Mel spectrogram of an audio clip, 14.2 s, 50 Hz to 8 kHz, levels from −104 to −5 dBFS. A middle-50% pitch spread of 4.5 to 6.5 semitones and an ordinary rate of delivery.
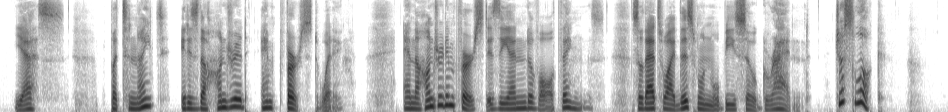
No: average, 3.8 semitones; average, 145 wpm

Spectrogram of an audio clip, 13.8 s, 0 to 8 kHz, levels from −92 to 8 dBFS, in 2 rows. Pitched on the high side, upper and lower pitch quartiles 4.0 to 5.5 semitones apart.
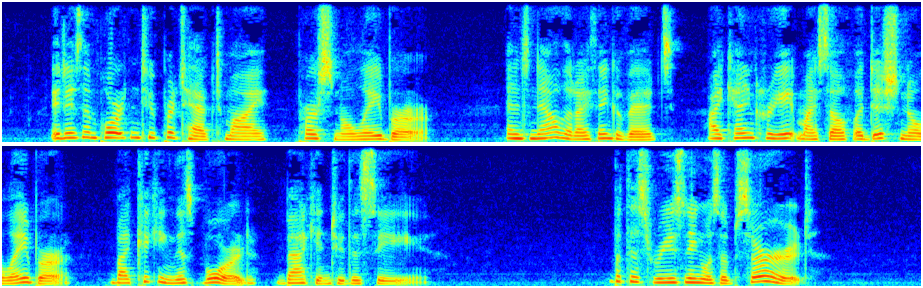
Yes: high, 215 Hz; average, 5.2 semitones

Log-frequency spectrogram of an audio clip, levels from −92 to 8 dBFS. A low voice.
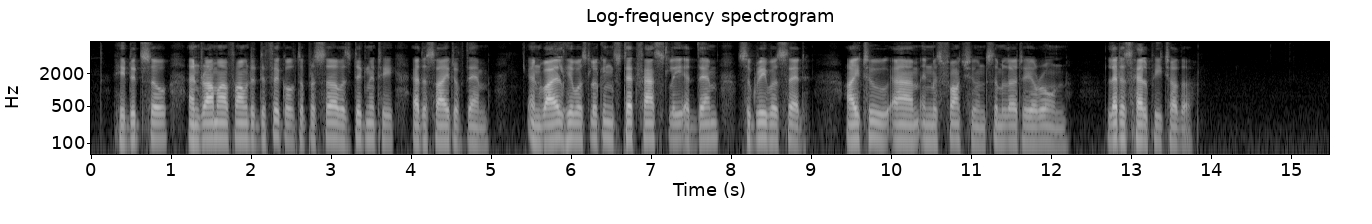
Yes: low, 115 Hz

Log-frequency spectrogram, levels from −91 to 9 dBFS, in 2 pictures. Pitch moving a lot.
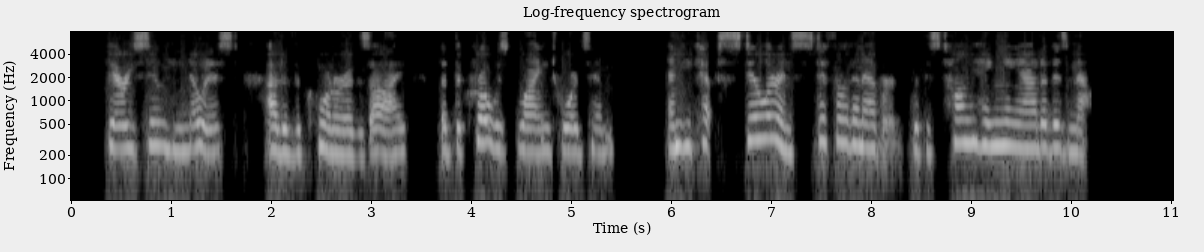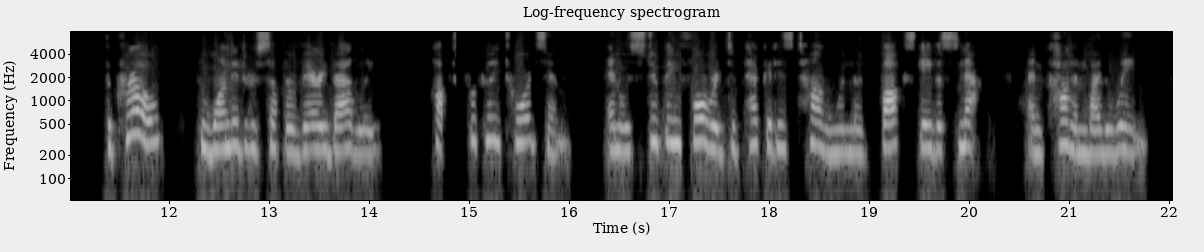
No: average, 3.5 semitones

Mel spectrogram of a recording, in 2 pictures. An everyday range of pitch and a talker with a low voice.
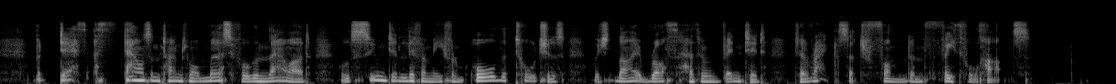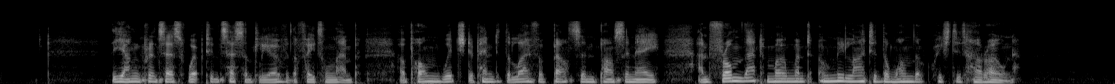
Yes: average, 3.9 semitones; low, 130 Hz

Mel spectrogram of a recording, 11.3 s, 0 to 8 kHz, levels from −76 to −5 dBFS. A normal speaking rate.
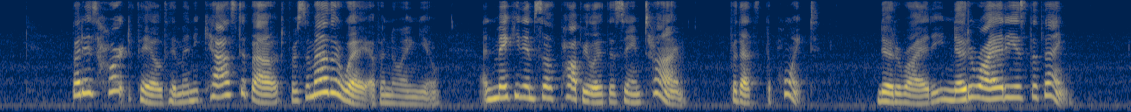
Yes: average, 175 wpm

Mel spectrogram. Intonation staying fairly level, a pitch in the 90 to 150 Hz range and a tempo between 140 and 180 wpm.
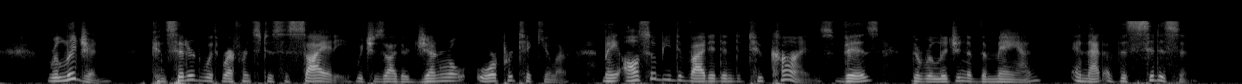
No: average, 3.7 semitones; medium, 140 Hz; average, 145 wpm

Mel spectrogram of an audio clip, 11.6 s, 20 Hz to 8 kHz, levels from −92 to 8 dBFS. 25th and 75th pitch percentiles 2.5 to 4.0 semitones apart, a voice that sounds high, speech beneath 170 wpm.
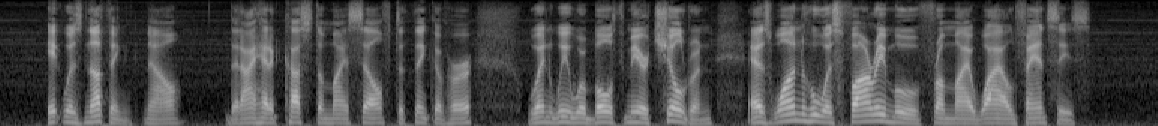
No: average, 3.3 semitones; low, 115 Hz; average, 150 wpm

